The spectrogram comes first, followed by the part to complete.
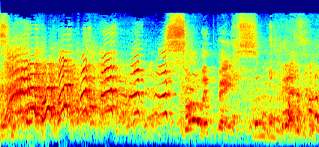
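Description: Several people laughing, in short repeated bursts.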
